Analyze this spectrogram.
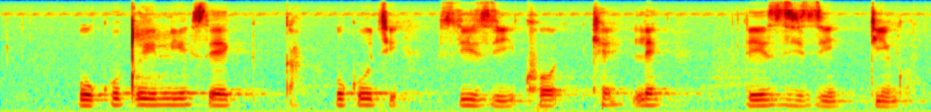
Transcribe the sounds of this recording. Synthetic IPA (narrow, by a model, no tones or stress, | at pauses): uk̬ʼuǃinisɛk̬ʼa | uk̬ʼutʰi | sizikʰɔ | kʰɛlɛ | lezizi | d̥ʱiːŋɡʱɔ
